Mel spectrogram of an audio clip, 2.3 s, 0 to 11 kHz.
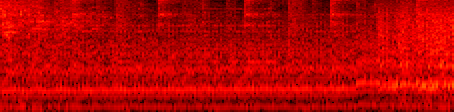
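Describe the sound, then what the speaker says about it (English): Gran Turismo 3 race car in a video game, its engine holding a steady droning tone with a faint tire squeal layered over it, continuous and close. "Car sounds like it's from Driver."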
